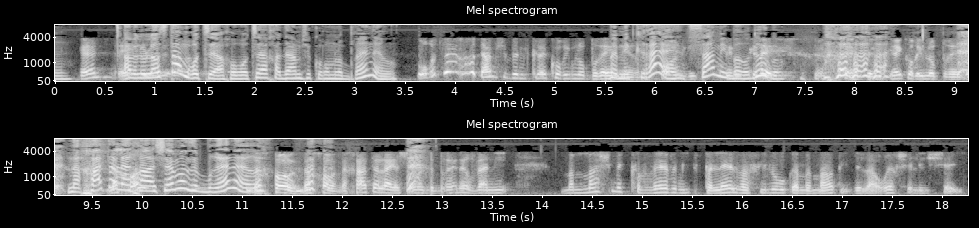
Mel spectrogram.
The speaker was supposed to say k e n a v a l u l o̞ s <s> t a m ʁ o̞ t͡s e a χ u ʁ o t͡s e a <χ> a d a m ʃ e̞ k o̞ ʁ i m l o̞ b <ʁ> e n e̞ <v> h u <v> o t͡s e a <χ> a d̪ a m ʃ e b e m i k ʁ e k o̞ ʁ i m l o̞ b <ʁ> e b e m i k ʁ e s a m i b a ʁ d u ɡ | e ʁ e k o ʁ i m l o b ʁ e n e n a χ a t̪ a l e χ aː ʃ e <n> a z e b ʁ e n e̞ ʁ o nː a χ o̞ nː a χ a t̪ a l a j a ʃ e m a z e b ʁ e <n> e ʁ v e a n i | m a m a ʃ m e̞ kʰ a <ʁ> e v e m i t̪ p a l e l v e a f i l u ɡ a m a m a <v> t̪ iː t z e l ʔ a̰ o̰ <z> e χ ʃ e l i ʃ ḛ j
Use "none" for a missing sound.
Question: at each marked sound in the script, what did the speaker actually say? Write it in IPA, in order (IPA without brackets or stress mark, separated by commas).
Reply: s, χ, ʁ, ʁ, ʁ, χ, ʁ, m, n, v, ʁ, ʁ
